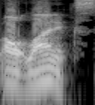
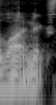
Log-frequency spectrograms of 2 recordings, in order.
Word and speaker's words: Linux: one other thing anyway so getting back to this linus they just linux yeah you could say linus in english is what we would say so linux there's that's you know that's an okay argument but i'm just gonna say through usage just like jiff back when i first learned about gifs they were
